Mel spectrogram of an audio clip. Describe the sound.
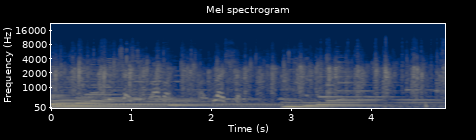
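An audience at an evening church service applauds steadily for about five seconds to welcome a preacher to the pulpit, a dense wash of clapping over sustained organ chords, with a few voices calling out in the mix.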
